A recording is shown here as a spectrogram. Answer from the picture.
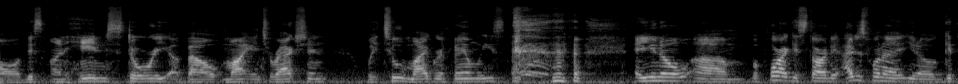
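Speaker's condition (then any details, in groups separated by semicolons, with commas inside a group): No condition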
